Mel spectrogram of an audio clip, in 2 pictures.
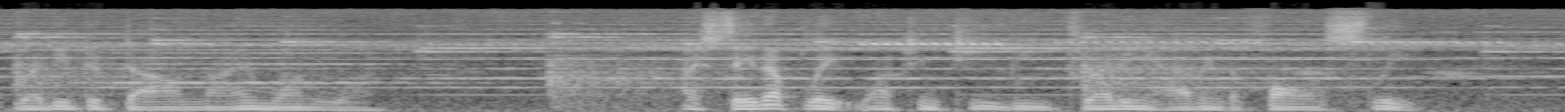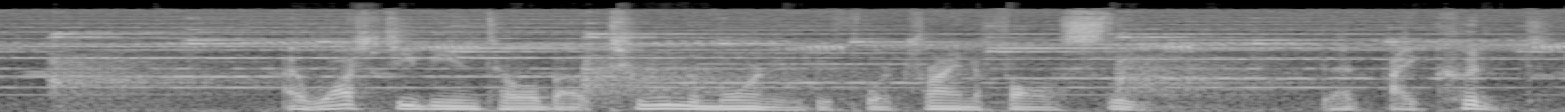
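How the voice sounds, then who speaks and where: A man with a fairly low voice narrates a first-person horror story. His delivery is conversational and expressive, dramatized like a creepypasta reading, with prominent music underneath.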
